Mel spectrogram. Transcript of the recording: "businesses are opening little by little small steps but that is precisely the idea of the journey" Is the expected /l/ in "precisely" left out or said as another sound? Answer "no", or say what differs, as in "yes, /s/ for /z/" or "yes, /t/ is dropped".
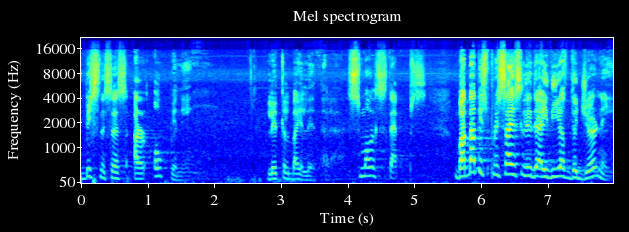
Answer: no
